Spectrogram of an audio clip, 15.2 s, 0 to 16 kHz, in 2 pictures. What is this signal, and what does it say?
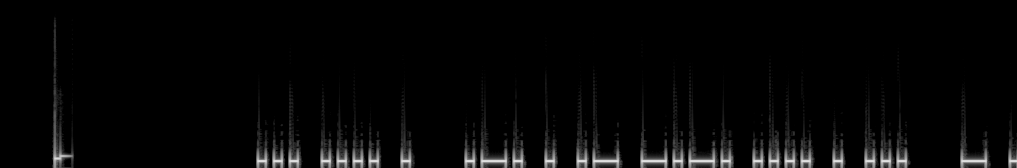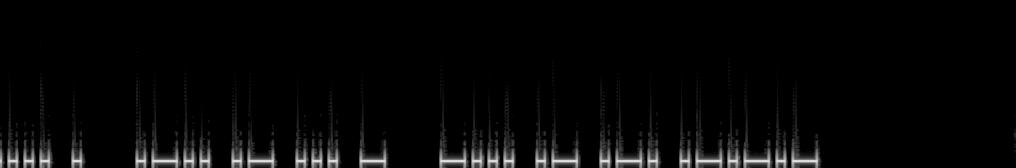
Morse code, heard as a keyed tone, about 20 wpm, 700 Hz. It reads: SHE REACHES THE LAST BAR.
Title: Easy Phrases 20wpm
